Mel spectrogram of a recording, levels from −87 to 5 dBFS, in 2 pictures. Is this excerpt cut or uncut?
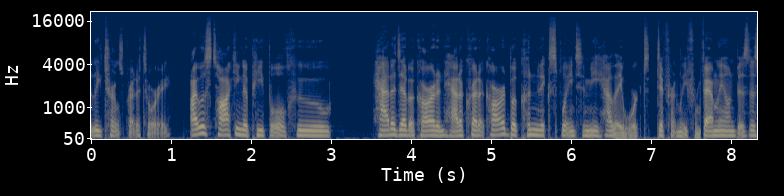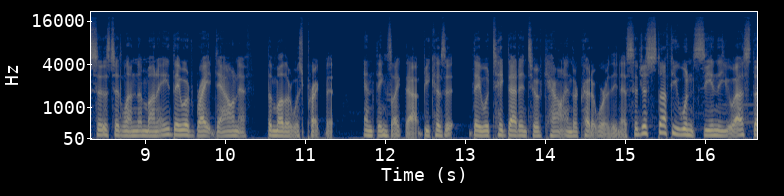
cut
